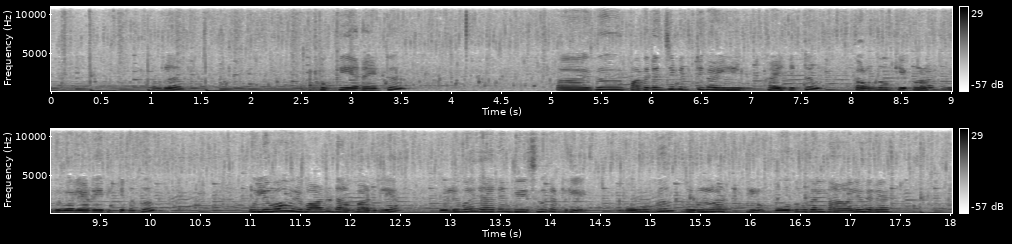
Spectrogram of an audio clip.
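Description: Background music with a melody over a stepping bass line, which drops out for a moment about three and a half seconds in. Under it, a thick fish curry bubbles and sizzles in an uncovered pan as it reduces.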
